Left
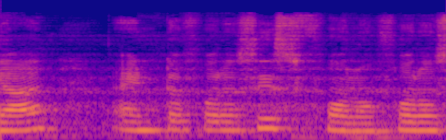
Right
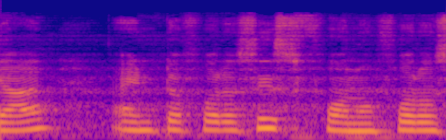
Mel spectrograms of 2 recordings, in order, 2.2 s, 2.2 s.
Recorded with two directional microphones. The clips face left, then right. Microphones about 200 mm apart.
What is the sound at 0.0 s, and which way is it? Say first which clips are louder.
A woman's voice: right 4 dB; 50° right (ahead or behind).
